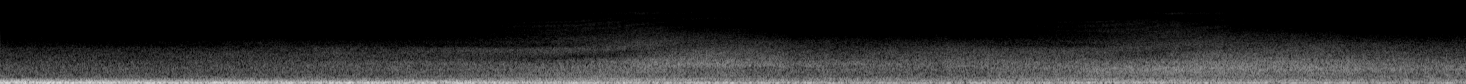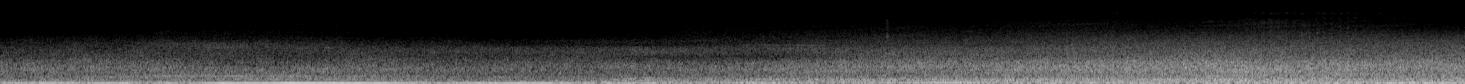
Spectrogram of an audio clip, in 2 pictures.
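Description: Road traffic: a steady low rumble of vehicles with the rush of several passing by in swells, the loudest a little past the middle.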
